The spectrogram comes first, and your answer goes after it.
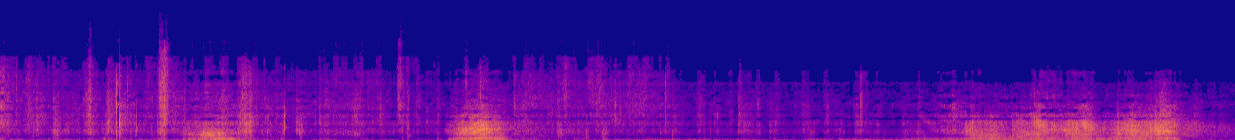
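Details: Elephant. Two brief, harsh roars burst out a few seconds apart from an elephant. After a pause comes a longer, growling bellow, deep and rasping, lasting several seconds before it stops abruptly.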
